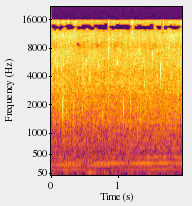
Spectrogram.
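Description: Onions fry in a pan for a prawn curry, a soft, even sizzle with faint scattered pops and a low steady hum beneath, quiet and unbroken.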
